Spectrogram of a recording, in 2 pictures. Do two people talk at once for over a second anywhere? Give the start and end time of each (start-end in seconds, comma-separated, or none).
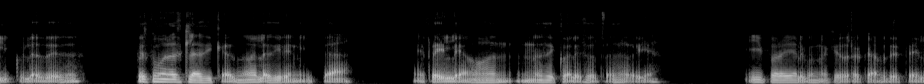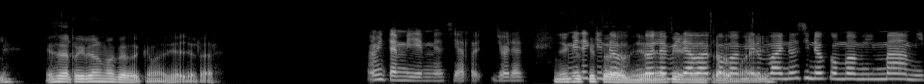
14.8-17.0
